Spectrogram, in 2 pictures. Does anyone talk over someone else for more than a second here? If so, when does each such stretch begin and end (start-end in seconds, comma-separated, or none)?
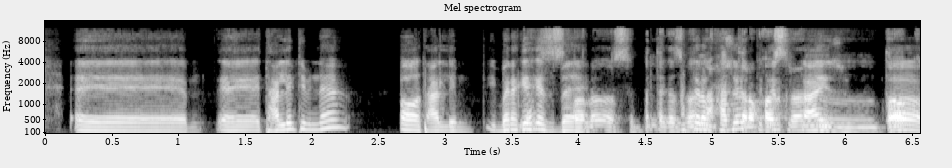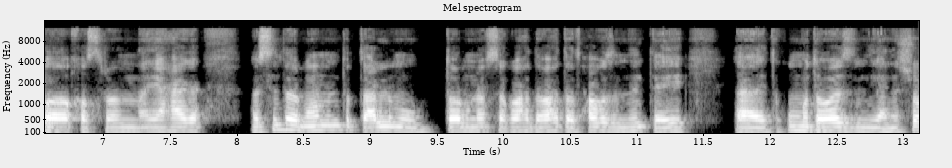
4.8-6.7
